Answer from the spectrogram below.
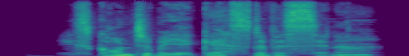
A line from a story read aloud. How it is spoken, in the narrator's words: All the people saw this and began to mutter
